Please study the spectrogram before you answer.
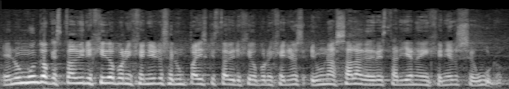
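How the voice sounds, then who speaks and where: A middle-aged Spanish-accented man speaks quickly, with a fairly high voice, as he delivers a conference keynote. He is ironic and pokes fun at himself. His voice carries a long hall reverb. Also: fairly even intonation, darkish tone, slight background noise. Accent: Spanish from Spain. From Spain, Basque Country. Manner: ironic, self-deprecating humor.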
